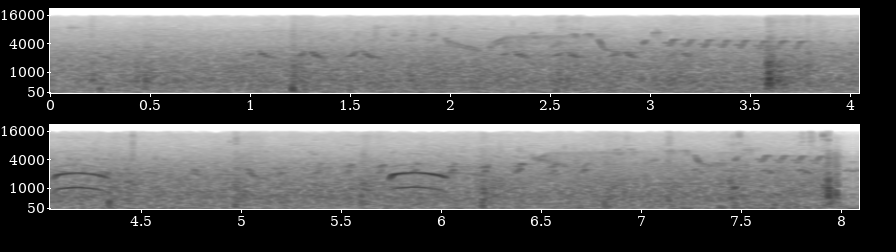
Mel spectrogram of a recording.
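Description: Wild birds calling: a short, fast trill of high notes repeated about every four seconds, and two loud arched whistled notes about four and six seconds in. Underneath is a steady rushing noise with footsteps on a dirt trail.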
